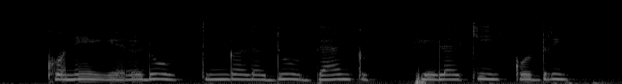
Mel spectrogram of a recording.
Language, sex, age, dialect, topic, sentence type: Kannada, female, 18-24, Dharwad Kannada, banking, question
